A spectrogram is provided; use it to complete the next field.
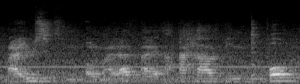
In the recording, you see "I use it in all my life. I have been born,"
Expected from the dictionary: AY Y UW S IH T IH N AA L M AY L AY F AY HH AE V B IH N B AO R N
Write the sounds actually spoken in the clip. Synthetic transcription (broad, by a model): AY Y UW S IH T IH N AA N M AY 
